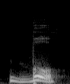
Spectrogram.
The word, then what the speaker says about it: beau: Beau. Okay, so remember, we've got this strange combination of vowels. E, A, U, so three vowels, but then phonetically it's only O. Okay, so beau.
